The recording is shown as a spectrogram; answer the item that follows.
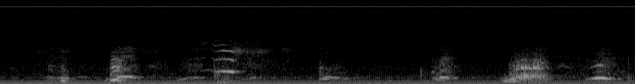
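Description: A run of short, whining, cat-like cries, about one a second, some rising and some falling in pitch, the loudest about five seconds in.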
